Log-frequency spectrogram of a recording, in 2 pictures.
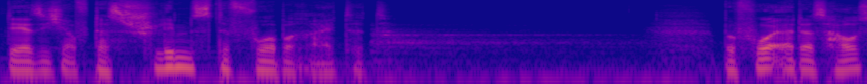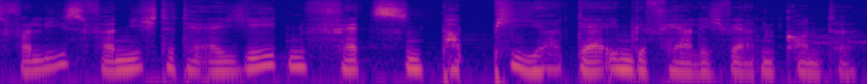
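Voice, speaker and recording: A man reading a story aloud in measured, serious scripted narration. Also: on the low side, pushed and bright. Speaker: audiobook narrator.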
